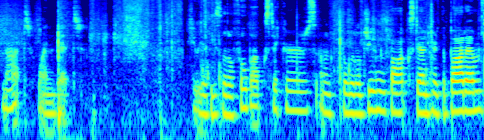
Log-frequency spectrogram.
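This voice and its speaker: A woman's voice: medium pitch, fairly even intonation, normal speed, creaky, noisy background. A woman in her thirties, chatting casually and rambling while decorating her planner at home, a little stuffy from allergies. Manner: chatty, rambling, digresses often. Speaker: planner vlogger. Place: home, indoors.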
